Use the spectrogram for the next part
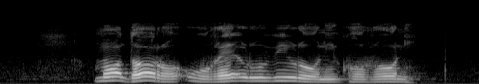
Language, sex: Venda, male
